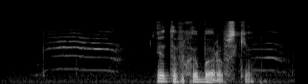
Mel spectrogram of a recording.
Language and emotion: Russian, neutral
